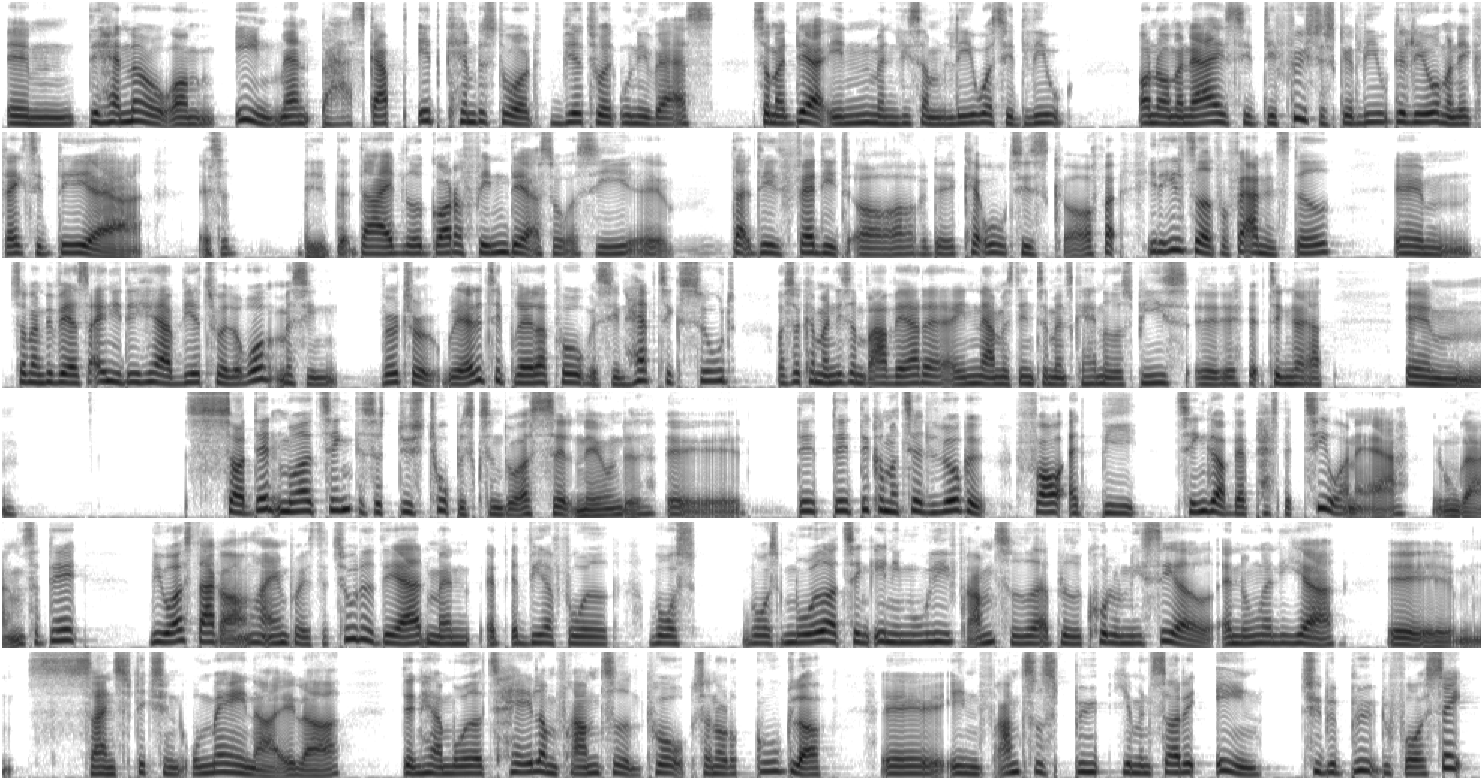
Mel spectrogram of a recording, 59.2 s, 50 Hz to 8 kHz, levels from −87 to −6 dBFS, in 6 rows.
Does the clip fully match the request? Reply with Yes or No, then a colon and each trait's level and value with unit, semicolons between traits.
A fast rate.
No: average, 200 wpm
